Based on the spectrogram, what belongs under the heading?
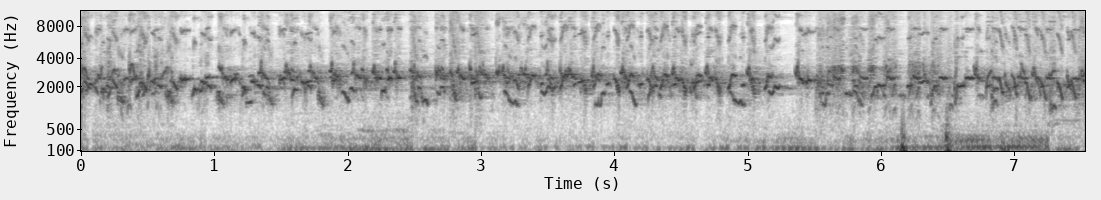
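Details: Long ngeropel song of sooty-headed bulbul, aimed at getting other bulbuls to sing; dense rapid chatter of bright notes, a momentary pause midway, and a few dull knocks toward the end.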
